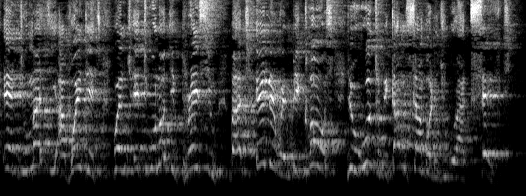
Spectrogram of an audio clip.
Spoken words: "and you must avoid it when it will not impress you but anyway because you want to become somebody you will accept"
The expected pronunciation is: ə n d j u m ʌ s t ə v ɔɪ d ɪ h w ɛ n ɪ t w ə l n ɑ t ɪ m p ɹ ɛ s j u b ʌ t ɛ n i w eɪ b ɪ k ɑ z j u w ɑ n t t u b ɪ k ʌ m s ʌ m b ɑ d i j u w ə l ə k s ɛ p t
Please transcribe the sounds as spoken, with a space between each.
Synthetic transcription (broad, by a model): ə n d j u m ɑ s t ə v ɔɪ d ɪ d w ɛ n ɪ t w ə l n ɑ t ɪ p ɹ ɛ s j u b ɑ t ɛ n i w eɪ b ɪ k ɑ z j u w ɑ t t u b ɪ k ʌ m s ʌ m b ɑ d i j u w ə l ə k s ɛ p t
